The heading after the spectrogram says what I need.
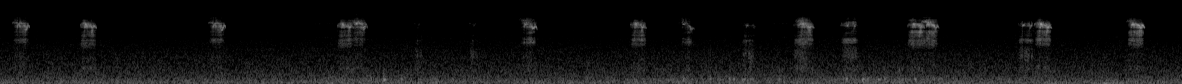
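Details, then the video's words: Inside a Eurasian tree sparrow nest, GoPro recording of the nestlings: a busy, irregular stream of around eighteen thin, high squeaks, some louder and clustered, others soft and brief. "Воробей полевой 160416 2 в №2016 6 160528 GoPro1440p птенцы внутри 13"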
